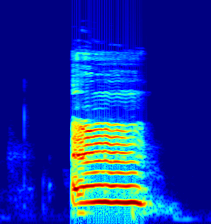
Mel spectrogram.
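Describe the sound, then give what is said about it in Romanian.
A single short, voiced vocal sound imitating a hidden, stifled yawn, held steady for about half a second and then trailing off into breath. It's fairly loud and stands alone with no talking. “Este căscatul uh, ascuns.”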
